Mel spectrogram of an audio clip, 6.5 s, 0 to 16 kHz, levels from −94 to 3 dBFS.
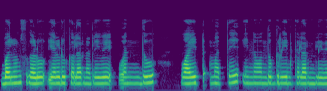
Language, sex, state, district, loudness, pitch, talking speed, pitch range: Kannada, female, Karnataka, Bidar, -20 LUFS, 220 Hz, 130 wpm, 215-230 Hz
